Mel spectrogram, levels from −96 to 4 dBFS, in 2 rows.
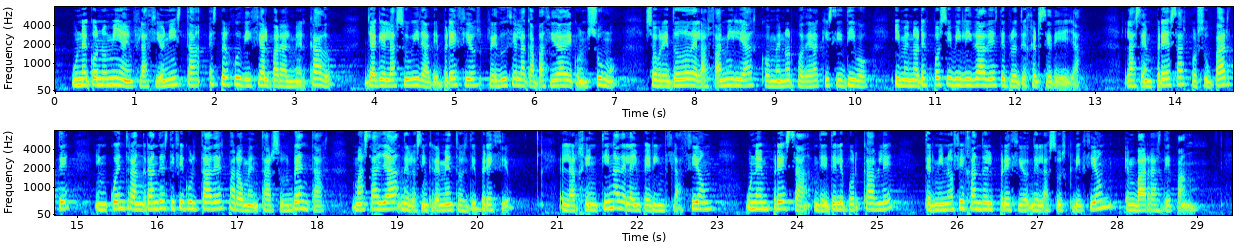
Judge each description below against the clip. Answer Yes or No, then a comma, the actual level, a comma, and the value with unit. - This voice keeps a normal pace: Yes, average, 155 wpm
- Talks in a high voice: Yes, high, 220 Hz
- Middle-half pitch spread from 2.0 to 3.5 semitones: Yes, average, 3.1 semitones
